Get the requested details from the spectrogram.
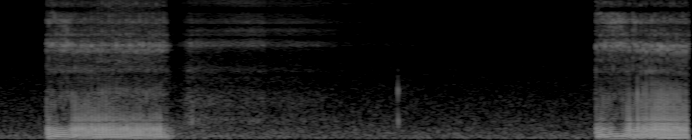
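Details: Sleeping bulldog napping after an idle day: loud, harsh, rattling snores on the in-breath with long quiet pauses between them; loud snoring.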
